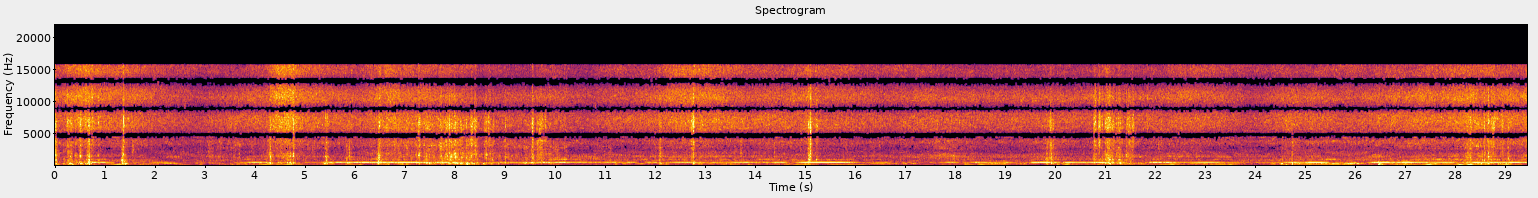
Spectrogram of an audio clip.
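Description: Upright bagless vacuum cleaner running on carpet and sucking up bottle caps, buttons, coins and rice, which rattle and crunch loudly as they are drawn into the machine. The motor's pitch wavers as the load changes, with frequent sharp clicks of hard objects hitting inside.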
